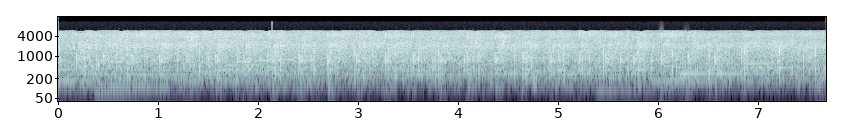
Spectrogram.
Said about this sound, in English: He's thankful for that. Let's give him a clap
